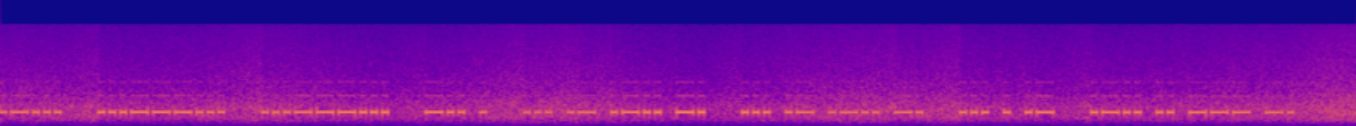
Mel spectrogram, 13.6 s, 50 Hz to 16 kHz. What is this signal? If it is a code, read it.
Morse code, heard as a keyed tone, machine-sent, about 22 wpm, 470 Hz, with radio static and a narrow filter. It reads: … <SOS> <SOS> DE SALN SALN SEA LION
